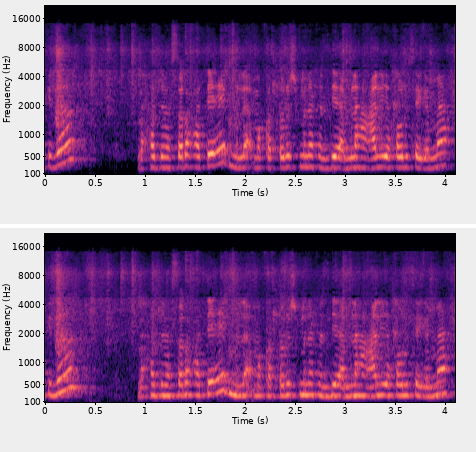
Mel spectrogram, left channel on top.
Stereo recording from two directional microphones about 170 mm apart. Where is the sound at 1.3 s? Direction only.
50° left (ahead or behind).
